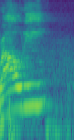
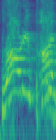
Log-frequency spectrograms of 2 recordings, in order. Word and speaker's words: Roddy Piper: Rowdy. No. You gotta say it right. It's Roddy Piper.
